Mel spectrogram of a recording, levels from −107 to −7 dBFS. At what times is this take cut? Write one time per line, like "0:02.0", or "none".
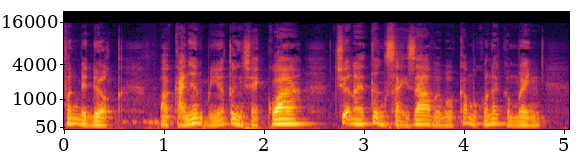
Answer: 0:01.4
